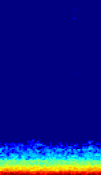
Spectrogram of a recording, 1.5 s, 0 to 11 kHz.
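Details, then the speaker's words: Mercedes-Benz E-Class W212 with panoramic sunroof, driven over bumps after the headliner was removed and rail-to-frame interference fixed with anti-noise work: only steady low road rumble, no creak, tick or knock from the roof; sunroof now quiet. "자 여기서도 아까 소리가 났었는데요 느닷없이 어네 안 나네요 그리고 저희 매장 올라갈 때도 허리가 났었어요 올라가 볼게요 깨끗합니다"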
